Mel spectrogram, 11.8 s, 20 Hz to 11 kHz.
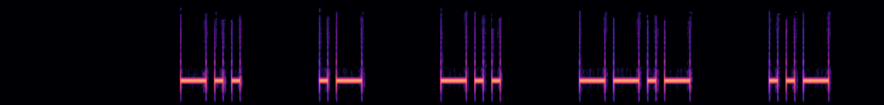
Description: Morse code, heard as a keyed tone, about 10 wpm, spaced as for 6 wpm, 800 Hz. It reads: DADQU
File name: LEZIONI / 4 Q ws 10wpm 2306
